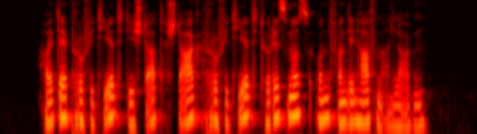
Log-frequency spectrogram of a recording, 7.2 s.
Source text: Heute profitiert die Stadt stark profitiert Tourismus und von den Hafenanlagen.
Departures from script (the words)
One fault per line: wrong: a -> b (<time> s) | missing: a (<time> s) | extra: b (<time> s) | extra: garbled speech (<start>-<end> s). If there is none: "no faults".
no faults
